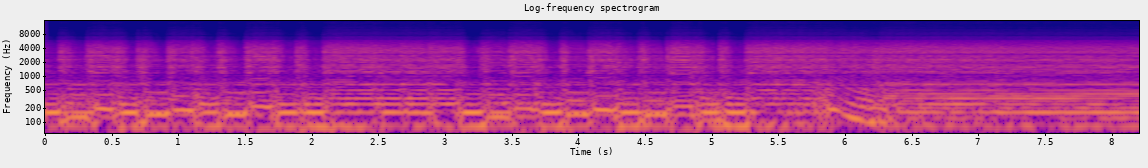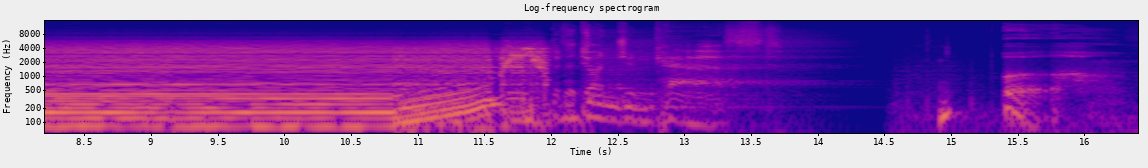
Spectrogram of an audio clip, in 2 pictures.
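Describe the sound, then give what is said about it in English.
A long, heavily distorted belch, deliberately forced as a bigger belch and sounding like a demon, low and gravelly, sustained for about twelve seconds with pitch sliding down and back up, then breaking into a few short, ragged bursts. “It was like a demon sound.”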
